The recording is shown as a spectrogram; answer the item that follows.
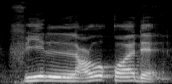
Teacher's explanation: Fil 'uqad, perhatikan, jika ada mad tabi'i bertemu dengan lam sukun atau lam ta'rif, maka tidak dipanjangkan, harus dibaca pendek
